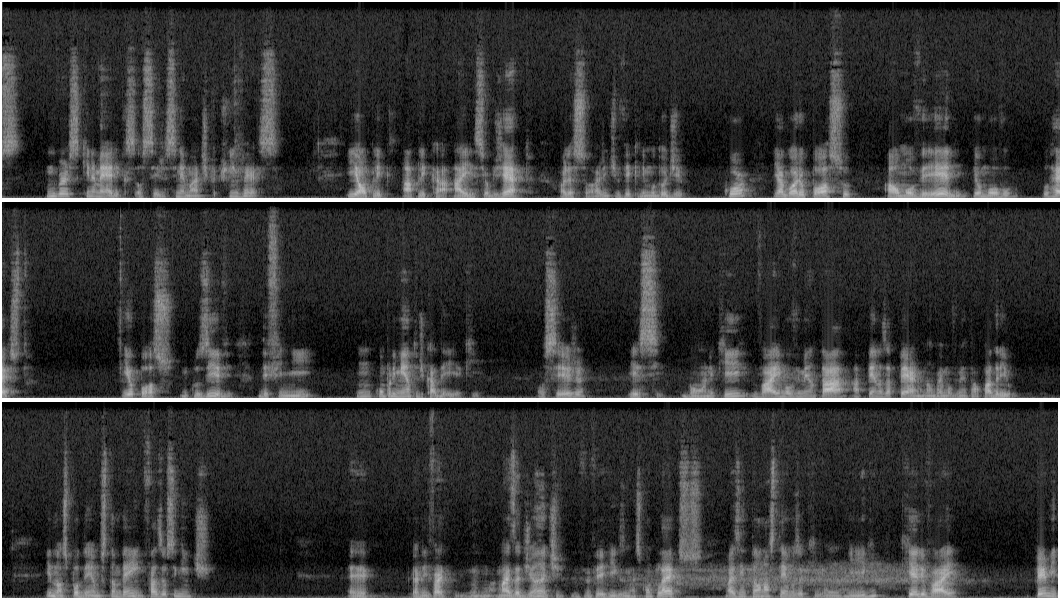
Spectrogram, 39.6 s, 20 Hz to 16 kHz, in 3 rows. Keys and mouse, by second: 4.3-5.3 shift+middle click, 7.8 g, 17.3 click, 17.9 click, 18.3 click, 20.2 click, 21.7 g, 35.1 g.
